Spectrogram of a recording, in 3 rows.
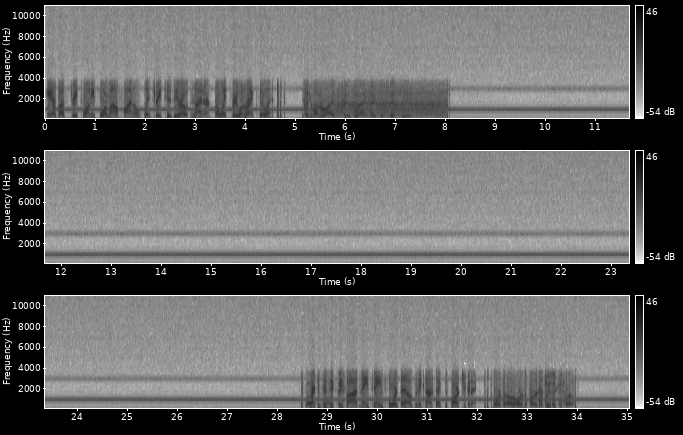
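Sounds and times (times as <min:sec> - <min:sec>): low hum: 0:27.2 - 0:35.0.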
